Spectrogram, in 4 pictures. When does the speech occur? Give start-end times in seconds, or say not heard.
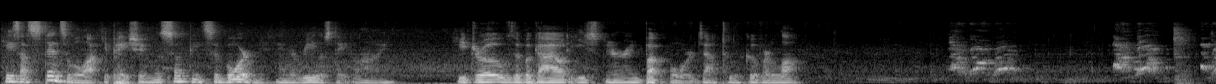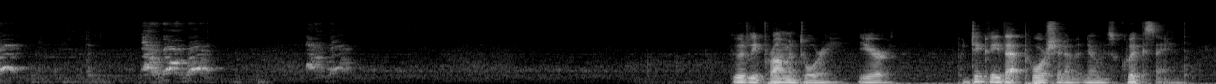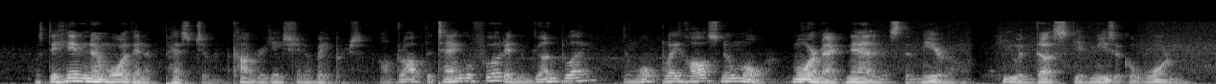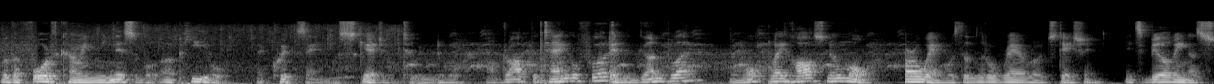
0.0-8.0, 19.4-24.1, 24.6-48.5.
